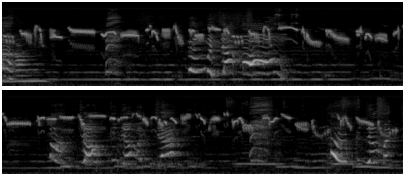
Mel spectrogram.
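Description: Dense bird chirping, many short quick calls, laid over a held low musical note that steps slowly from pitch to pitch.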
